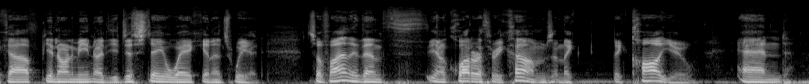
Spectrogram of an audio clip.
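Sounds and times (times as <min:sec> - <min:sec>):
speech: 0:00.0 - 0:08.0
truck passing outside: 0:05.5 - 0:07.3.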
